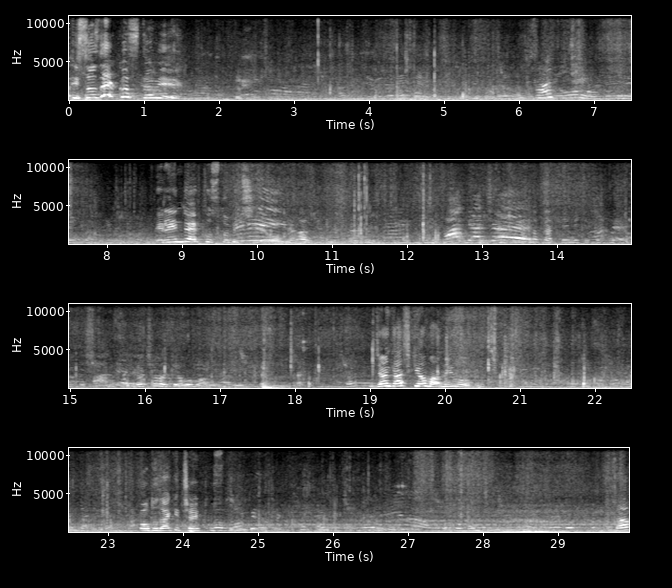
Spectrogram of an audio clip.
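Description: Women and children chatter nearby.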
